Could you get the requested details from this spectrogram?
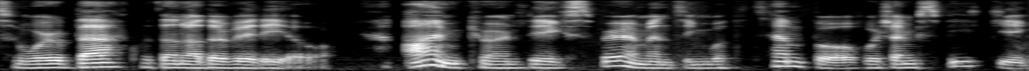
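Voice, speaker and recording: A man with a plain, everyday voice speaks at a moderate pace in a medium pitch, with a dry, close sound and no echo. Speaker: gaming video creator. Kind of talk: gaming tutorial.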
